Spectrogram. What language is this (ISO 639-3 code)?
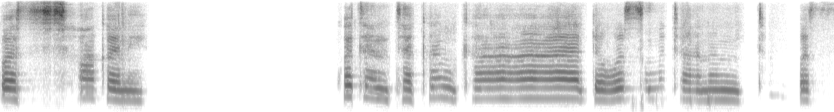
hau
